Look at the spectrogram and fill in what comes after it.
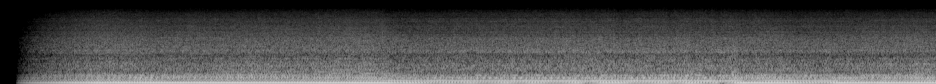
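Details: Mitsubishi Evo X 600bhp build, cold start after engine rebuild and turbo fit: settles into loping, uneven idle with low rumble, lumpy due to high-lift cams and dual valve springs, which the owner says is normal.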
